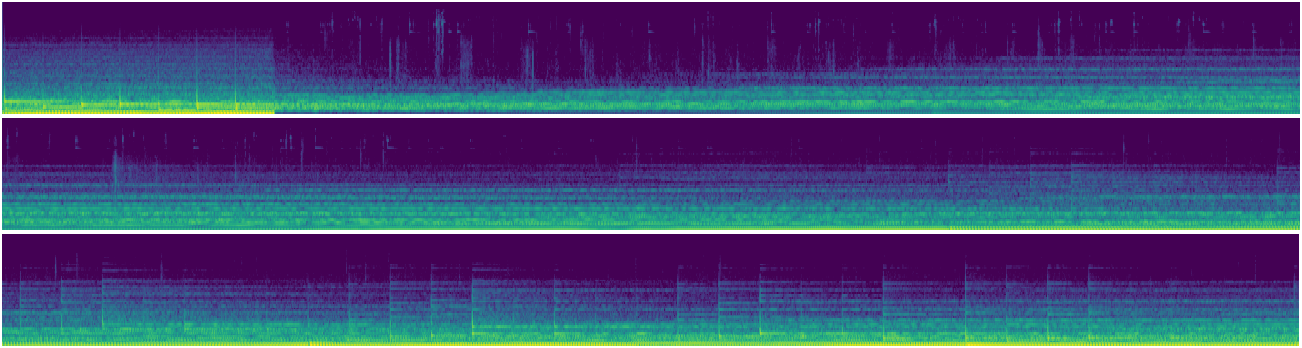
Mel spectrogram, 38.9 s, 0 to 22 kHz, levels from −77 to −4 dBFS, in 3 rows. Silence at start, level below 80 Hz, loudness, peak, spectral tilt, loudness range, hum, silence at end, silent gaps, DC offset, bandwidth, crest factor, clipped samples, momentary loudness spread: 0 s; -18 dBFS; -21 LUFS; 0 dBFS; -10 dB/octave; 13 LU; none; 0 s; none; under 0.1%; 3.9 kHz; 16 dB; under 0.1%; 13 LU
